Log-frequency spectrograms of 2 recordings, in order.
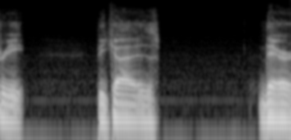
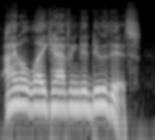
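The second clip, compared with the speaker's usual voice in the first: high-pitched, exasperated comeback; irritated retort; 10 semitones higher than usual. Retold or imitated. Patient arguing with a stubborn doctor, irritated retort. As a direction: push the pitch way up in protest.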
